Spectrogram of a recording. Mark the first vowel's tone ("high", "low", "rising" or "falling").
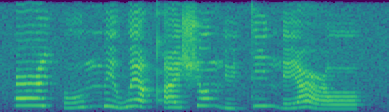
high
